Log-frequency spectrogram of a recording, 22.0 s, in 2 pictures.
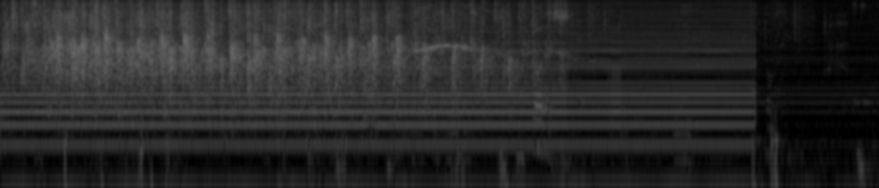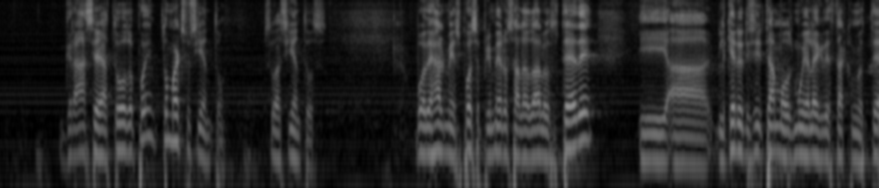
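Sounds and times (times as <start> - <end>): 
audience applause: 0.0 - 7.4
speech: 11.8 - 15.1, 16.2 - 21.9.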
